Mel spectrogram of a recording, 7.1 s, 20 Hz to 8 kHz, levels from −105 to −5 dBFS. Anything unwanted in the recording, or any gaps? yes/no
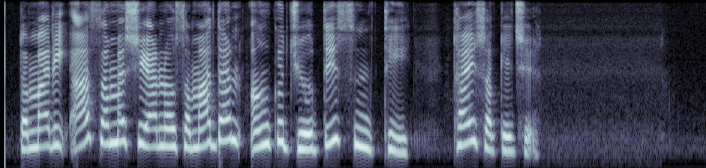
no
